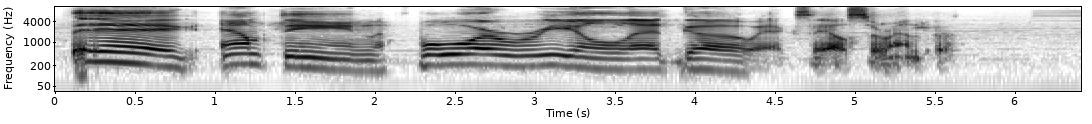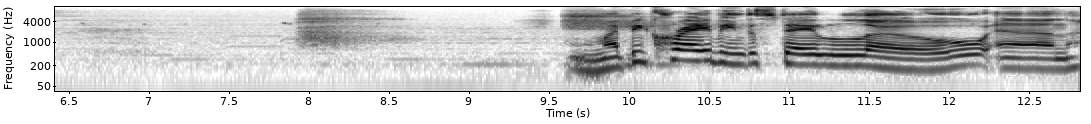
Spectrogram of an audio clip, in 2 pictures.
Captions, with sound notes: big, emptying, for real. Let go. Exhale, surrender. [Sighs] You might be craving to stay low and...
